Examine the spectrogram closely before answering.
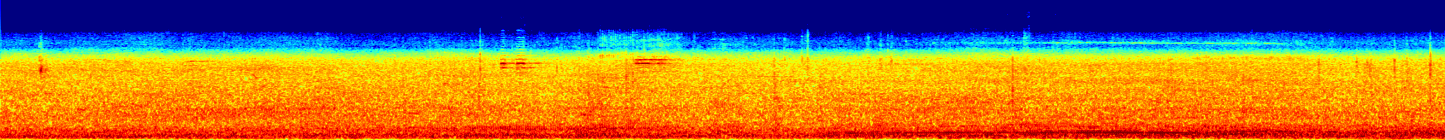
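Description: Steady road traffic noise from cars, jeepneys, vans and motorcycles on a busy road. Two brief high-pitched tones sound about six and eight seconds in, and a nearby vehicle's engine drone grows louder in the second half.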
